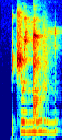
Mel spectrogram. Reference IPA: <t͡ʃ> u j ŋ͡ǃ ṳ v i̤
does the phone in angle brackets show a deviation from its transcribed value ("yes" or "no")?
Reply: no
